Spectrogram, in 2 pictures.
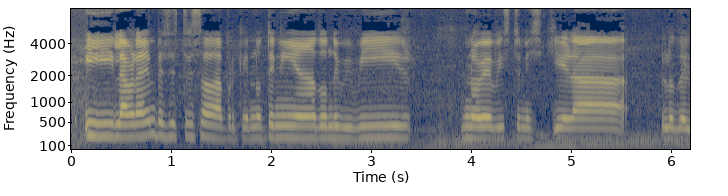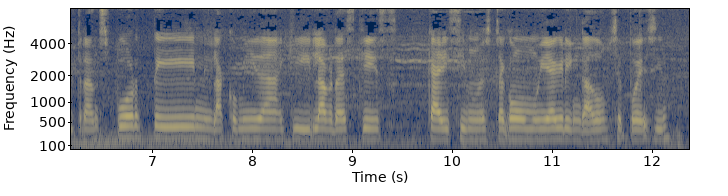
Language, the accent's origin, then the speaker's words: Spanish; Acapulco, Guerrero, Mexico; moved away as an adult; also born or lived in Puebla, Mexico; now in Los Cabos, Mexico; yo estaba en Acapulco, yo nací en Acapulco. Eh, me vine, me fui, me, mejor dicho, me fui a estudiar la universidad a Puebla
